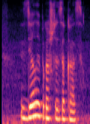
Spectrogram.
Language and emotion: Russian, neutral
